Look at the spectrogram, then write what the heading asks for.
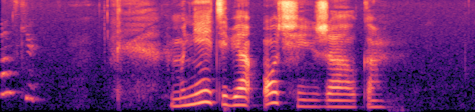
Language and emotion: Russian, sad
